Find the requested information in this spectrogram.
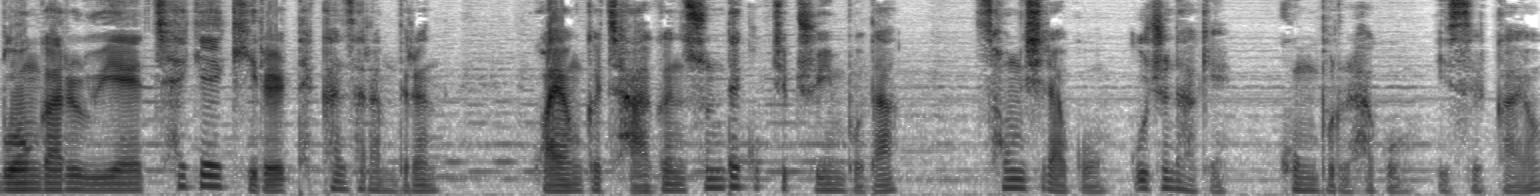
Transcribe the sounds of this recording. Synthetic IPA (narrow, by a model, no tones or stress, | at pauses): muʌnɡwaɾɯɭɥiɦe̞t͡ɕʰe̞ɡe̞kiɾɯɭtʰe̞̥kʰansʰaɾamdɯɾɯn | kwajʌŋkɯt͡ɕaɡɯnsʰunde̞k͈uk̚t͡ɕ͈ip̚t͡ɕ͈uinboda | sʰʌŋɕʰiɾaɡok͈ud͡ʑunɦaɡe̞ | koŋbuɾɯɭhaɡois͈ɯɭk͈ajo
